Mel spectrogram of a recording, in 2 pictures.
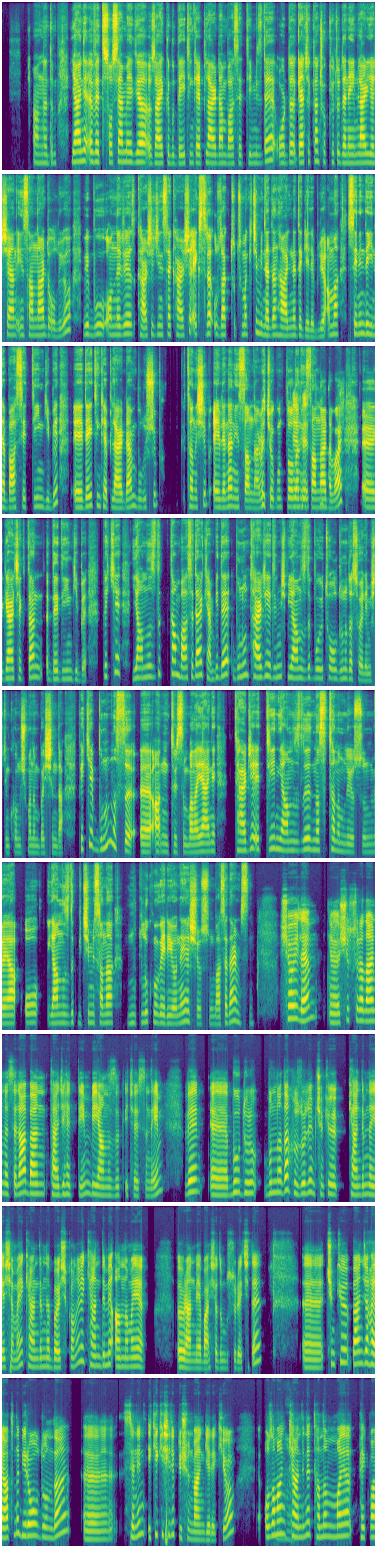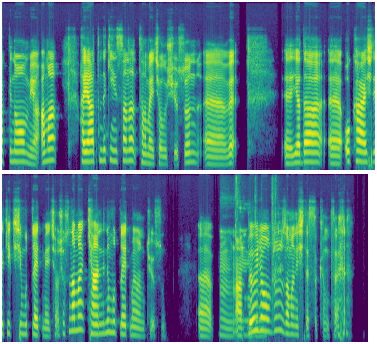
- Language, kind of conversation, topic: Turkish, podcast, Yalnızlık hissettiğinde bununla nasıl başa çıkarsın?
- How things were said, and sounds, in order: other background noise; in English: "dating app'lerden"; in English: "dating app'lerden"; giggle; tapping; chuckle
